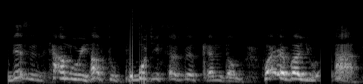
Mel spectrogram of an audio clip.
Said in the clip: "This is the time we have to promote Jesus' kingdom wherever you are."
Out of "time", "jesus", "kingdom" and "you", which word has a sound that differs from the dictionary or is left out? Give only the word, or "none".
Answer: jesus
